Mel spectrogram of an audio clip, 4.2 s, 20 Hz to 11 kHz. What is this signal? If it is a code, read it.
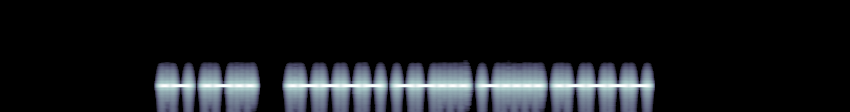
Morse code, heard as a keyed tone, about 44 wpm, 700 Hz. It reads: AL 1761
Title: CWT Exchange 45wpm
